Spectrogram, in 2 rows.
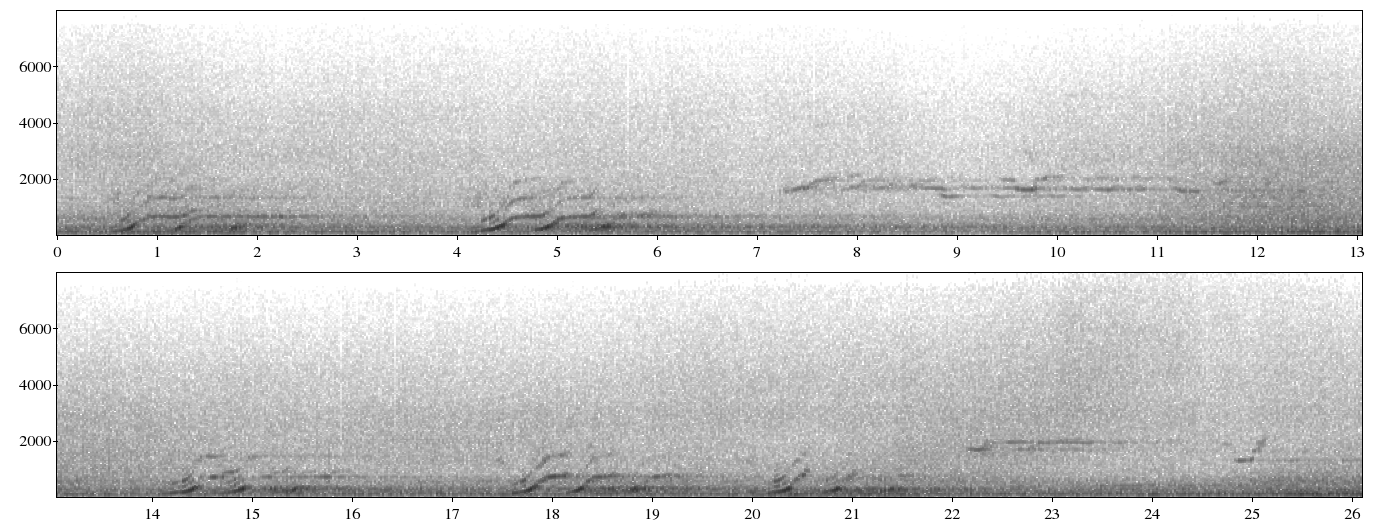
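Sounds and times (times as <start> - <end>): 
dolphins: 0.3 - 12.6, 14.0 - 25.9
whale songs: 0.4 - 11.8, 14.0 - 25.5.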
